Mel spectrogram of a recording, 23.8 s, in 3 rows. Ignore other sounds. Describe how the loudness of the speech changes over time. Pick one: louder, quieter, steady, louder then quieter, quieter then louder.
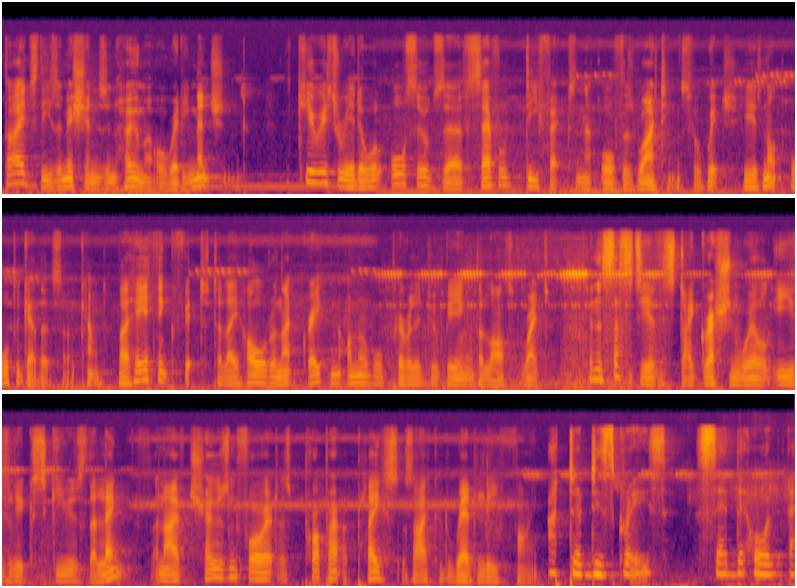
steady.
